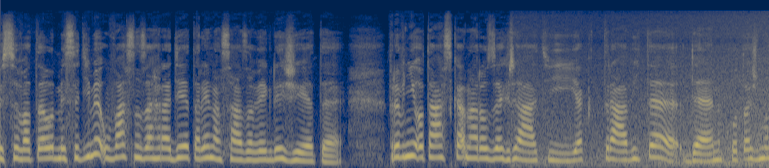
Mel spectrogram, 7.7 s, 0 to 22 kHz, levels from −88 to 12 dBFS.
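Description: No technical faults can be heard in the speech signal; the background noise of the room, which climbs by about 25 dB at around five seconds and then sits about 16 dB below the speech, belongs to the recording itself.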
